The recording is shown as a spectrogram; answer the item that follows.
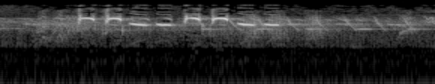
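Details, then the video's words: A green-backed tit sings a quick phrase of about eight high, clear two-note whistles, repeated briskly over little more than a second, with faint birdsong behind. "Tiếng hót chim sẻ ngô xanh"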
